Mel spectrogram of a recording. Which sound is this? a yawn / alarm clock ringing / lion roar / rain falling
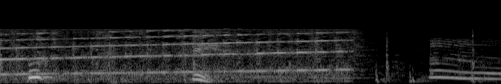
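alarm clock ringing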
